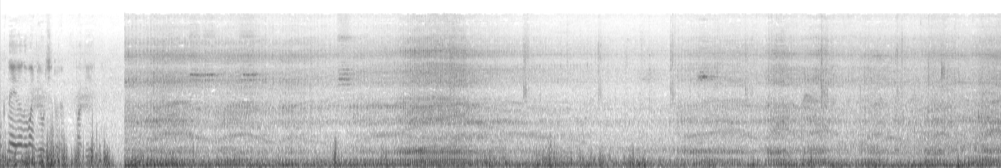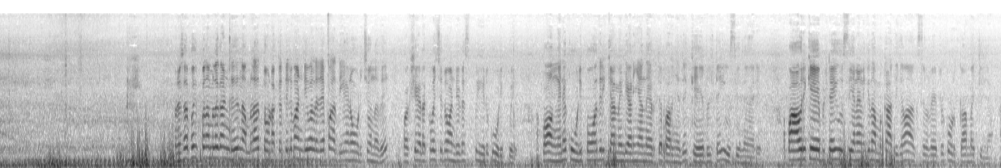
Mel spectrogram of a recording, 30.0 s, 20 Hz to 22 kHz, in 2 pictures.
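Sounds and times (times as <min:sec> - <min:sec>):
scooter engine running: 0:01.9 - 0:17.6.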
